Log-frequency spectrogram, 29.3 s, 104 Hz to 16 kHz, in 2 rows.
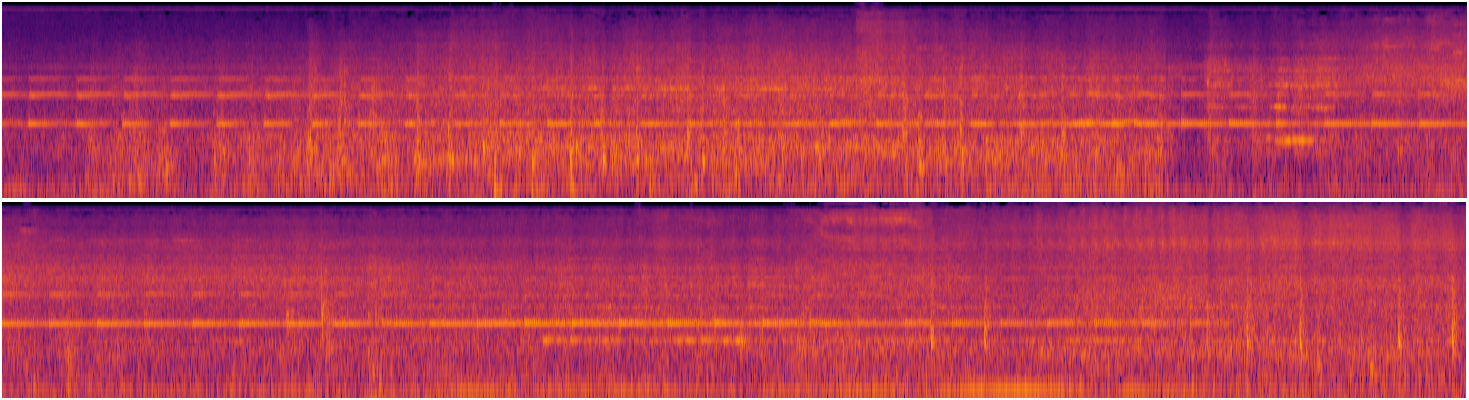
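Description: Japanese level-crossing warning bell ringing steadily, stopping about 27 seconds in. Over it a train approaches and runs into the station, its wheels clattering on the rails.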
